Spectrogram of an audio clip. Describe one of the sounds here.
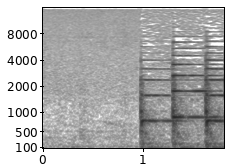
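A piano plays loudly in a reverberant hall.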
